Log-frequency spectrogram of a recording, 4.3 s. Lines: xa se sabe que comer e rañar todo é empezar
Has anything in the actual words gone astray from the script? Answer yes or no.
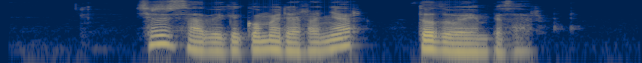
no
